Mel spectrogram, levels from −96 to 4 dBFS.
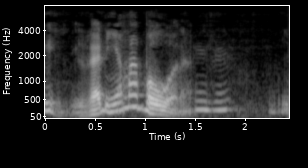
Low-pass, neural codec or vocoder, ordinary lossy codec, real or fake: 7.2 kHz; codec, 24 kHz, 6 kbps, HILCodec; MP3, 32 kbps; fake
